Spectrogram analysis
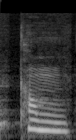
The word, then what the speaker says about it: thumb: अब है THUMB, तो यहाँ पे जो फ्रेंड्स बी होती है वो साइलेंट होती है, इसका हमें प्रोनाउंसिएशन नहीं करना होता, तो इसको हम पढ़ते हैं थम। थंब नहीं पढ़ते हैं, क्या पढ़ते हैं? थम पढ़ते हैं।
